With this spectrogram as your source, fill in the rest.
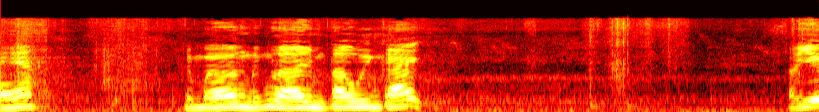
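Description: Hands scrape through loose, dry soil.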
